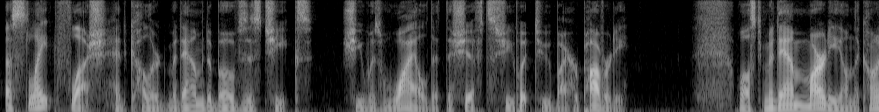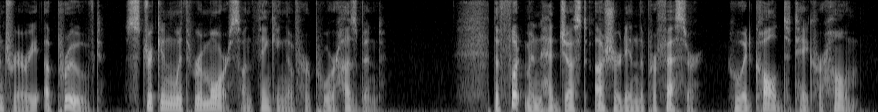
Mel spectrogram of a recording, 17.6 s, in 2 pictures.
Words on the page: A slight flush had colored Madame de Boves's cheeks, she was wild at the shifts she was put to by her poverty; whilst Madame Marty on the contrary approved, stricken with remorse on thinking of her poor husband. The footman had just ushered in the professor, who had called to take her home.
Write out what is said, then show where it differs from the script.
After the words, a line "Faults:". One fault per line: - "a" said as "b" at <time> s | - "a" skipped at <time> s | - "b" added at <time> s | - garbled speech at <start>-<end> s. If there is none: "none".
A slight flush had colored Madame de Boves's cheeks, she was wild at the shifts she put to by her poverty; whilst Madame Marty on the contrary approved, stricken with remorse on thinking of her poor husband. The footman had just ushered in the professor, who had called to take her home.
Faults:
- "was" skipped at 5.1 s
